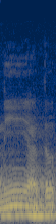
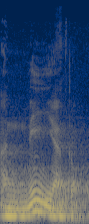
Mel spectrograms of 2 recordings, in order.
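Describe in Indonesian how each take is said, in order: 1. Bunyi y-nya pendek dan tunggal. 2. Bunyi y-nya ditahan panjang dan dobel. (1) "bukan niyatu" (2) "dengan baca tasydid huruf ya-nya"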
